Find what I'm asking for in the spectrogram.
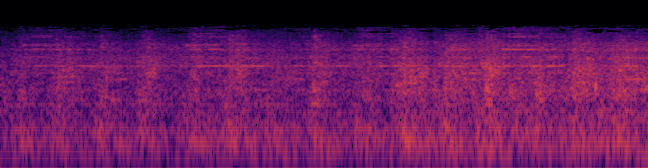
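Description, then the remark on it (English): A train rumbles steadily along the tracks, its wheels clattering in a continuous, fairly loud roar with a dense low rumble and metallic rattling throughout. “Martin, the new brakeman on that hellbound train.”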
